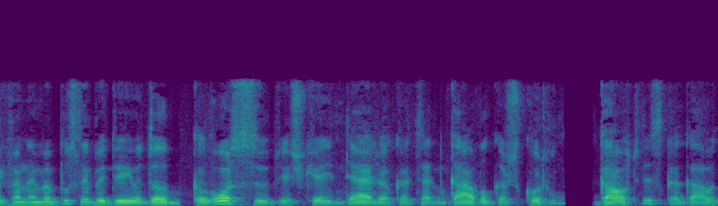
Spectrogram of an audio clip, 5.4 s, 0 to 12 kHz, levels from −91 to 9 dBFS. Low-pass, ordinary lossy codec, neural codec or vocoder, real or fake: 7.2 kHz; MP3, 48 kbps; codec, 16 kHz, 4 kbps, X-Codec, HuBERT features, trained on LibriSpeech; fake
